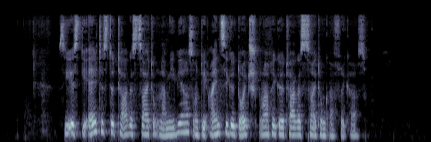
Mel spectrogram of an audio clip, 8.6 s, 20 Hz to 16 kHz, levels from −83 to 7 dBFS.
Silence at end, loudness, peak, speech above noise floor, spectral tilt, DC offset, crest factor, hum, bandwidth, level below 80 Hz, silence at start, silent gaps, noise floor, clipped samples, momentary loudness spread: 1.3 s; -24 LUFS; -6 dBFS; 49 dB; -3.5 dB/octave; under 0.1%; 20 dB; none; 11.5 kHz; -66 dBFS; 0.65 s; none; -74 dBFS; under 0.1%; 13 LU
